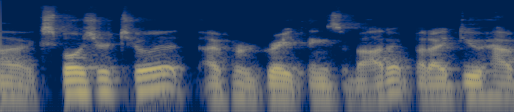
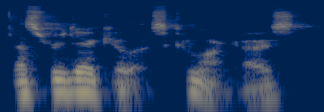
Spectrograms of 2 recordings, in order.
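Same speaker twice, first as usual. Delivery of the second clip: ordinary talk, nothing marked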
